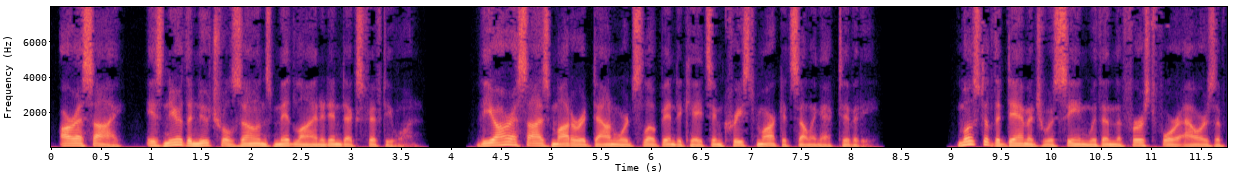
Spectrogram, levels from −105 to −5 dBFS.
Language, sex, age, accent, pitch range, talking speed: English, male, 50-69, American, 90-115 Hz, 165 wpm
